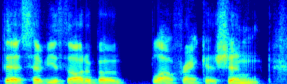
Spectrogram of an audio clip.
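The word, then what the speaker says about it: Blaufränkisch: So, blau Frankish.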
